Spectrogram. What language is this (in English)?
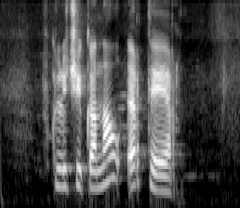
Russian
